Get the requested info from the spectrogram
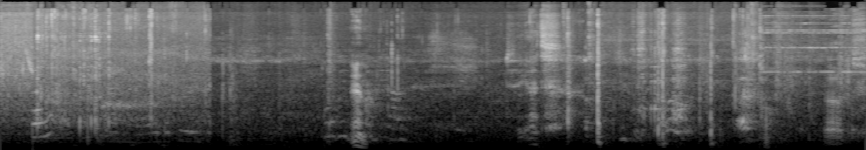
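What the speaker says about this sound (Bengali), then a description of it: "কচু লাল করে ভেজে নিয়েছি" Man kochu taro pieces fry in hot oil, a steady close sizzle with intermittent stirring scrapes, while a person talks over it.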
